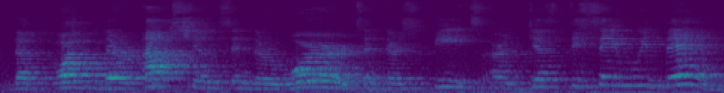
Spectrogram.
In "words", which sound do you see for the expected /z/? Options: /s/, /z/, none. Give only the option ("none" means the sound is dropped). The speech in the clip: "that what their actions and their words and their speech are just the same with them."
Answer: /s/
